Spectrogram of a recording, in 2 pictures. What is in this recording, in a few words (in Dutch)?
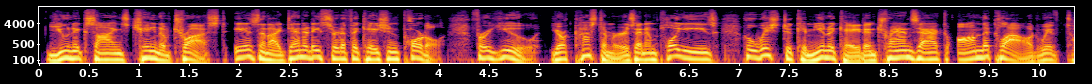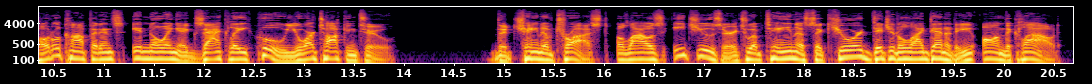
Product Videos Bedrijfsleven; BUITENLANDSE VOICEOVER; stemacteur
